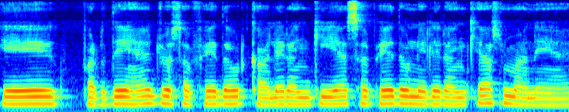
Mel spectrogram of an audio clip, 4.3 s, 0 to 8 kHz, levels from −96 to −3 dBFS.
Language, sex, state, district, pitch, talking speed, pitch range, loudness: Hindi, female, Bihar, Purnia, 145 Hz, 250 wpm, 140-150 Hz, -29 LUFS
